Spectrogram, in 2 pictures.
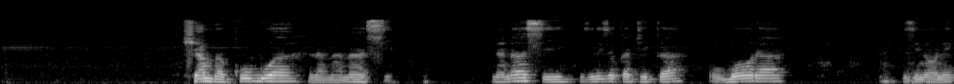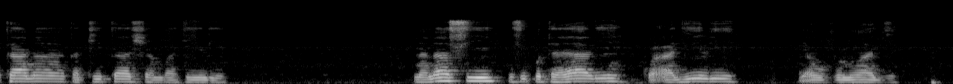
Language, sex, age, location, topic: Swahili, male, 25-35, Dar es Salaam, agriculture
